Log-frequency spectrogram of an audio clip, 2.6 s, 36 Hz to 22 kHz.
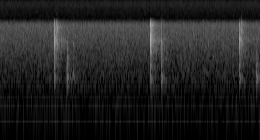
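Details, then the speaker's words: NAD C370 amplifier with delayed speaker relay turn-on then chattering: three pairs of sharp quick on-off clicks about a second apart on a quiet background; speaker output relay dropping straight out, speaker A output suspected. "relays are clicking when i do that maybe read as normal it was a very quick on off click i don't know"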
